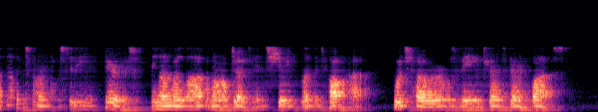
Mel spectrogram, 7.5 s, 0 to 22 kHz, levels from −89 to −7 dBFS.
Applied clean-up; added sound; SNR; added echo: neural mask model DeepFilterNet 3.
